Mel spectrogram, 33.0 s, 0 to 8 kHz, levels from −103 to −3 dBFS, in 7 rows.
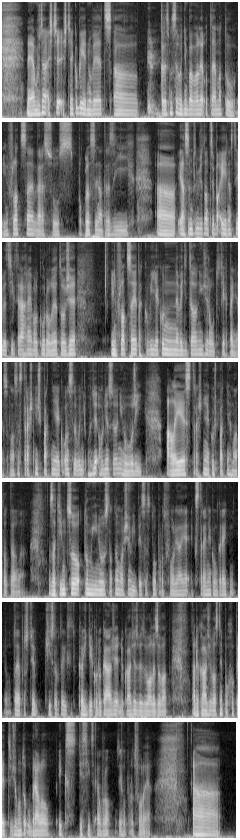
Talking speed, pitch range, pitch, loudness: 190 wpm, 100-115 Hz, 110 Hz, -25 LUFS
